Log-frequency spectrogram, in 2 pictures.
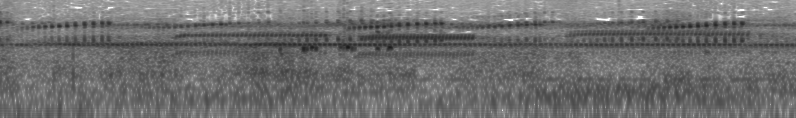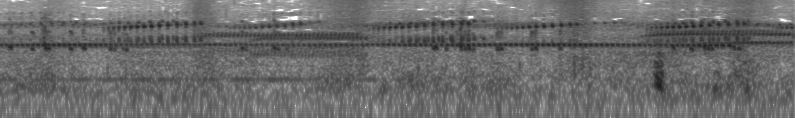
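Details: A dense frog chorus in the St. Olaf College Natural Lands, heard while frogs are being caught: a continuous high trill under repeated short upslurred notes overlapping one another, with occasional bursts of rustling.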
